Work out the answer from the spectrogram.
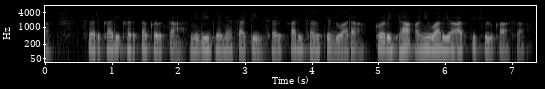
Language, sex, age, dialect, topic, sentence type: Marathi, male, 18-24, Southern Konkan, banking, statement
